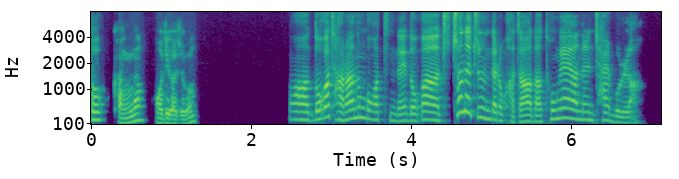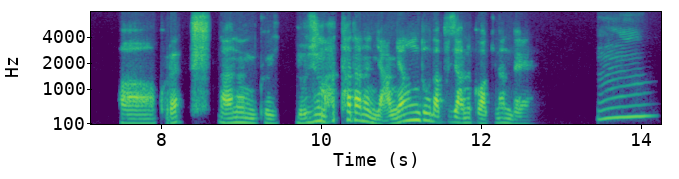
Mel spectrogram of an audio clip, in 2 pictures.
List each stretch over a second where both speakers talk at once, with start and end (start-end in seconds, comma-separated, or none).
none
